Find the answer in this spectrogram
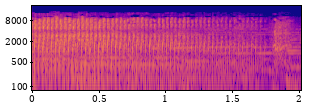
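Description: A rapid rattling noise, loud at first and fading out over about two seconds.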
